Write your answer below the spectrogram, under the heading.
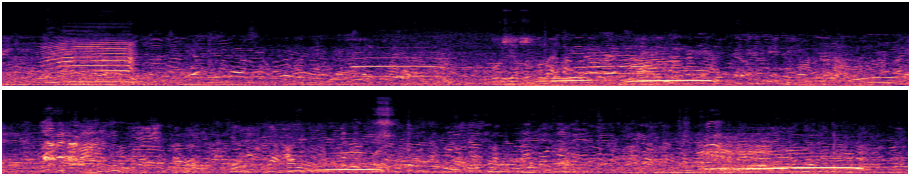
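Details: Young Limousin calves at the Legi cattle market in Pulung, Ponorogo, East Java, giving several drawn-out, harmonic moos, some rising and some falling, scattered across the recording over steady crowd chatter and voices.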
